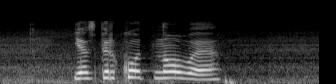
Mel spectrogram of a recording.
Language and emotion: Russian, neutral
